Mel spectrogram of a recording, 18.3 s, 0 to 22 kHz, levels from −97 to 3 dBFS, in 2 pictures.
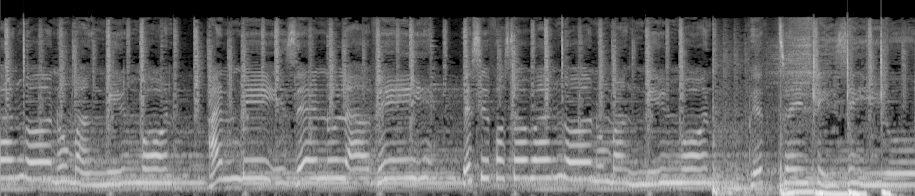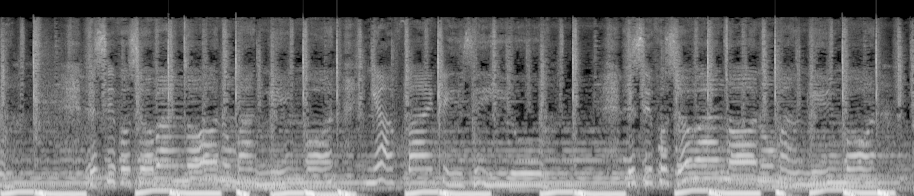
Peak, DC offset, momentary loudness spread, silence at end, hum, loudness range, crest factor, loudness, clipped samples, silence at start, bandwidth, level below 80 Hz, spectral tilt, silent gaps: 0 dBFS; under 0.1%; 7 LU; 0 s; none; 5 LU; 14 dB; -16 LUFS; under 0.1%; 0 s; 15.5 kHz; -16 dBFS; -5 dB/octave; none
